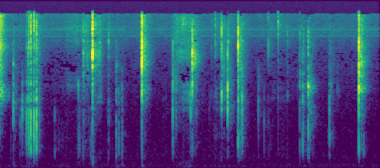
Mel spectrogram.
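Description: A flat sheet face mask packet made of foil-lined plastic is crinkled, squeezed and scratched with fingers and nails. Quiet, bright, crisp crackles and sharp scratchy snaps come in quick irregular bursts, with almost no low end and short gaps of near silence between them.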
